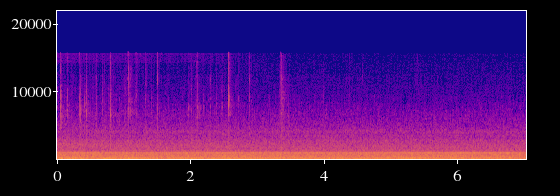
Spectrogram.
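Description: Steady low hum and hiss with a thin, constant high tone, and a few faint short clicks in the first few seconds.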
